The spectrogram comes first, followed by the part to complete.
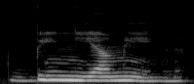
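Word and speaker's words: בנימין: And the letter Nun, N, and Shva, so it will sound like Binyamin. Shva Na, it's like a bit like Tzeirei, it's a small sound, but Shva Na, it closes the syllable, so it's like bin. And Yod with Kamatz, Ya, would be Ya. Mem with Hirik, yes, me. So Binyamin.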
